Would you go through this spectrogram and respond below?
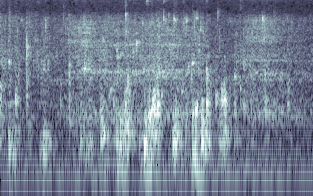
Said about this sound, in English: you can hear all the air bubbles coming out the pipe.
